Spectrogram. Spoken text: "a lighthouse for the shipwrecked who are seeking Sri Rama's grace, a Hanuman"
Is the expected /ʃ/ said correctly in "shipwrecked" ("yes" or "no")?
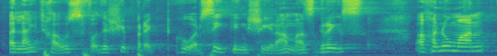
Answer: yes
